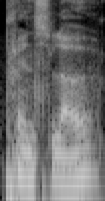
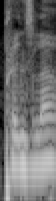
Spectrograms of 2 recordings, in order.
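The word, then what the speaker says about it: Prinsloo: is bahati Prince solo is it Prince low prinslow how do you pronounce that I think it's Behati prinslow right Behati prinzler who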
